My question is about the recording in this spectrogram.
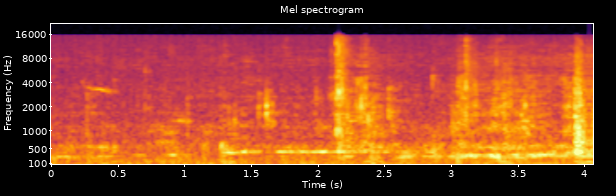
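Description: A few faint clicks and light knocks of small plastic toy figures being handled and set down on a table, over quiet room tone.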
